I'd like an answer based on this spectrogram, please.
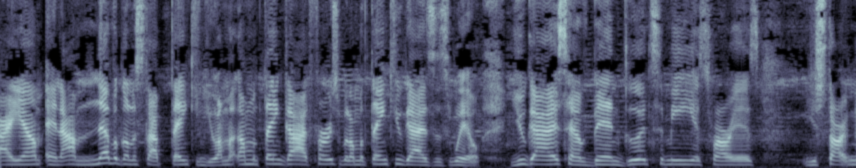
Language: English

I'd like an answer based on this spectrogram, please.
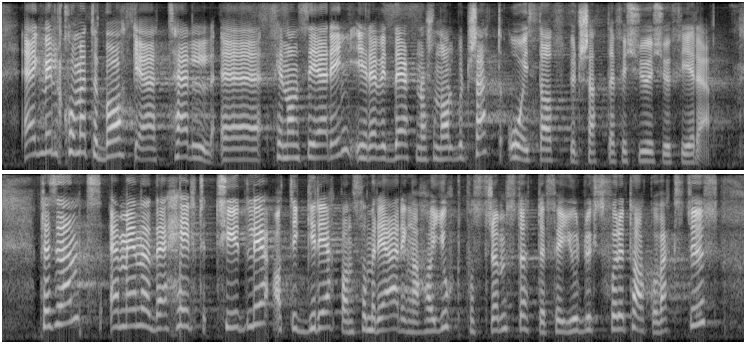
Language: Norwegian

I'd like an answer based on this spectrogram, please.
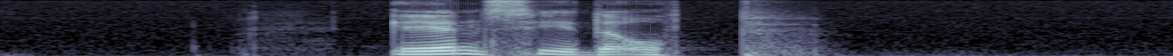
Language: Norwegian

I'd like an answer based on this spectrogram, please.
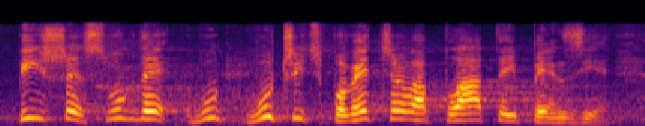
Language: Serbian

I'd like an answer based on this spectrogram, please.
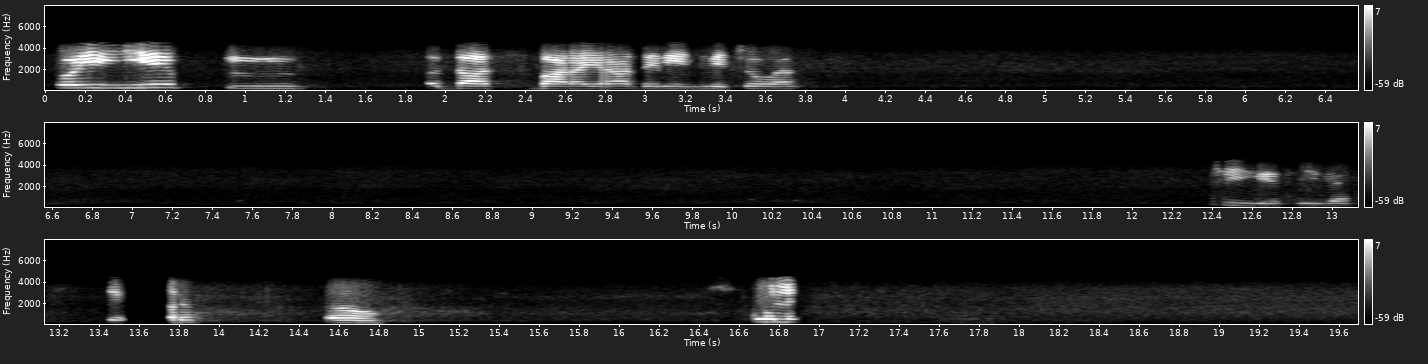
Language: Dogri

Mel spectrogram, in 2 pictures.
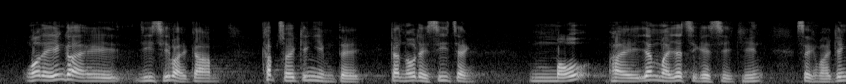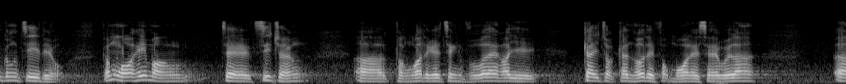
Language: Cantonese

